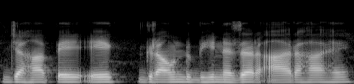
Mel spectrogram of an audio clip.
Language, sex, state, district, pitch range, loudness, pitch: Hindi, male, Uttar Pradesh, Lucknow, 110-115 Hz, -18 LUFS, 110 Hz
